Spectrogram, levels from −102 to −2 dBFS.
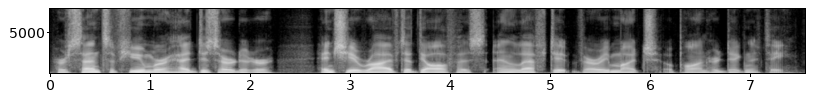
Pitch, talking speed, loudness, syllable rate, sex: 90 Hz, 165 wpm, -19 LUFS, 4.8 syllables/s, male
